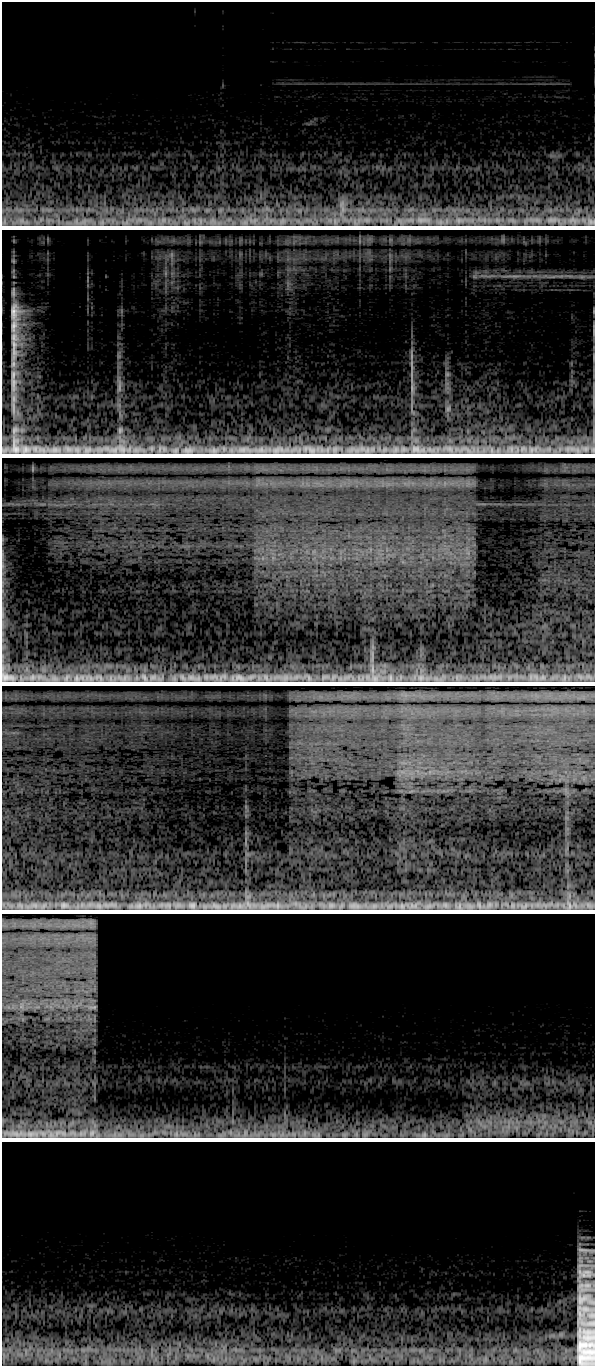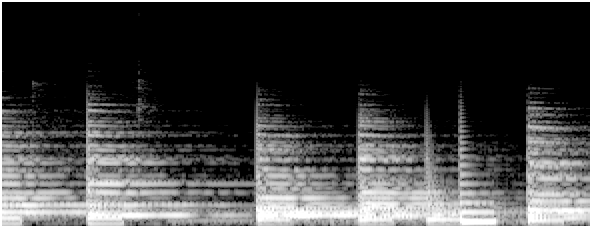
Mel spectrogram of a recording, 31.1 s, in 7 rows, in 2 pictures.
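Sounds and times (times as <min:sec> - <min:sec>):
bread and bananas sizzling: 0:04.6 - 0:18.5.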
